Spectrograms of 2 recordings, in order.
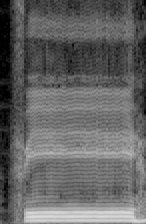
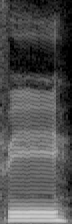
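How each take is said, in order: First: The long vowel is held for four beats. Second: The long vowel is held for two beats. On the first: "empat harokat" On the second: "dua harokat"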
